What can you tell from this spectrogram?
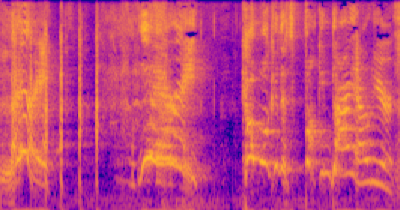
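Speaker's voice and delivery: high, loud call across the club. Retold or imitated. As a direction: call Larry over, urgent and giddy. Calling the manager over urgently.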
